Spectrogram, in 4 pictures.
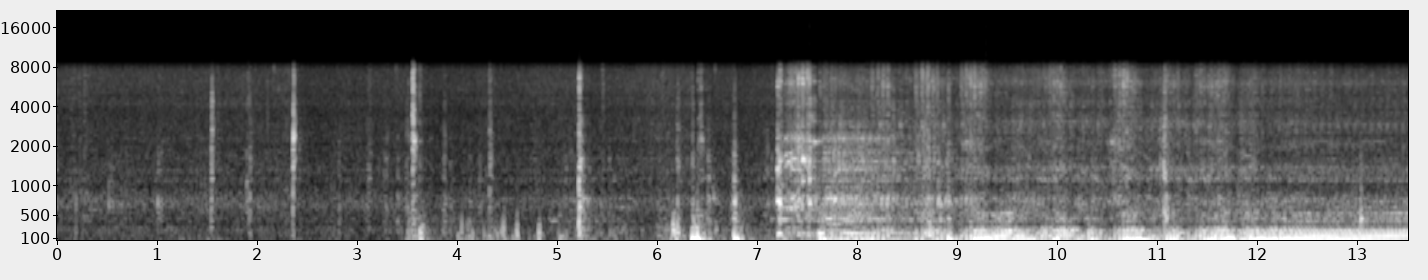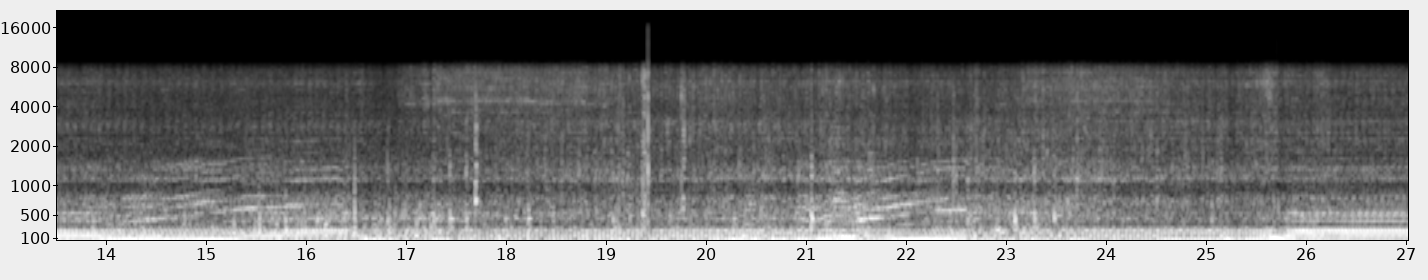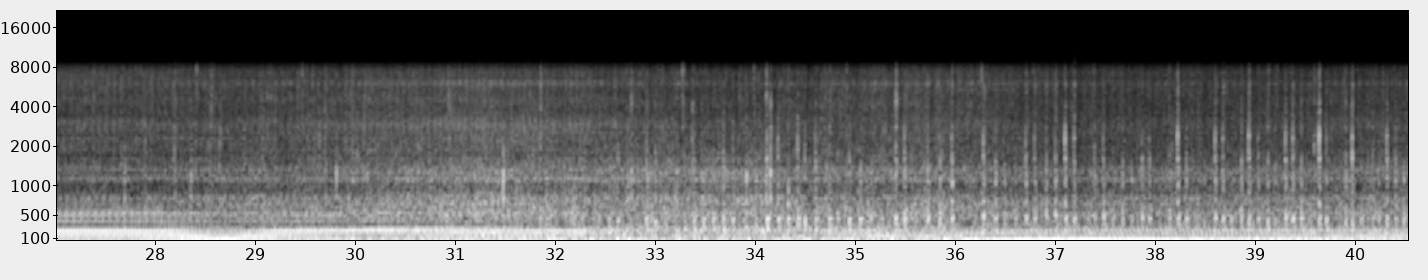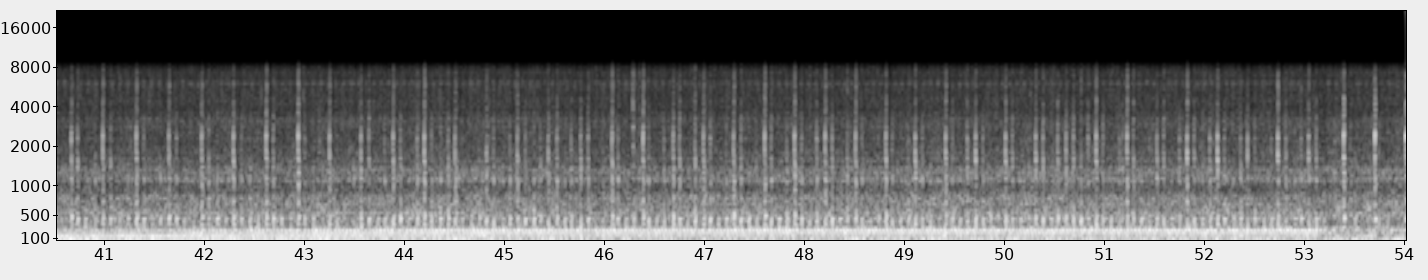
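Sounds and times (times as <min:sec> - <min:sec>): car engine running: 0:07.2 - 0:54.0
rapid regular knocking: 0:31.5 - 0:54.0.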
